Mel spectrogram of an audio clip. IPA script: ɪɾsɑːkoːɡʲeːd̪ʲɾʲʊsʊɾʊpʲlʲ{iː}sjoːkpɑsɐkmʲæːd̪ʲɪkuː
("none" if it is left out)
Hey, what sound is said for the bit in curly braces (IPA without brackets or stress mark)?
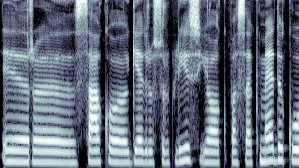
iː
